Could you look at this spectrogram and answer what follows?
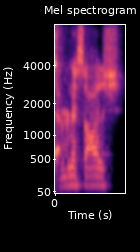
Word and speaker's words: Wernissage: exactly i love ludwig ludwig and then it's vernassage with yes exactly got you okay nice you're actually like really good at pronouncing my names like both of my names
